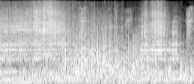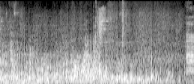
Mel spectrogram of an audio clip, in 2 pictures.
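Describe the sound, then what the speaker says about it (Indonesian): Exhaust of a Suzuki Ignis car, a loud, close, steady rumble under heavy wind buffeting against the microphone. "Menurut gue suara knalpotnya selalu lumayan enak."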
